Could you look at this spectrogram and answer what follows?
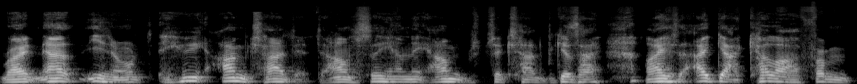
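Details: Adult male 14 years after a stroke from a brain aneurysm, initially totally mute, who still smashes words together and uses slowing down and over-articulating as strategies; post-stroke dysarthria.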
